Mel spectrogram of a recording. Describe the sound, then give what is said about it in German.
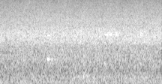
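Rain falls as a steady, even hiss. The sound stays constant throughout, with no distinct drops and no voices. “so wie der Regen anfängt sich einzuregnen, werde ich noch mal kurz”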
